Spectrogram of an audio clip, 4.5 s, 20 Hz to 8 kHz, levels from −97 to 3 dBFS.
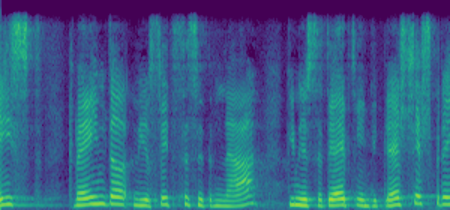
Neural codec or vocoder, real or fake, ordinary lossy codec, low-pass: codec, 24 kHz, 1 kbps, SNAC; fake; none; 7.2 kHz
